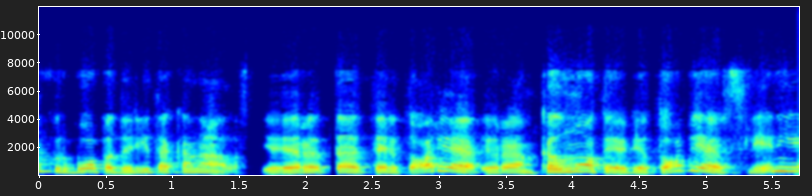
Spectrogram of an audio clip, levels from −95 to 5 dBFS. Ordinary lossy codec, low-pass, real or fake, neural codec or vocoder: AAC, 48 kbps; 10.8 kHz; real; none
